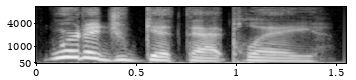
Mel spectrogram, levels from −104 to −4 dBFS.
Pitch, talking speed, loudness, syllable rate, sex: 205 Hz, 230 wpm, -18 LUFS, 4.8 syllables/s, female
